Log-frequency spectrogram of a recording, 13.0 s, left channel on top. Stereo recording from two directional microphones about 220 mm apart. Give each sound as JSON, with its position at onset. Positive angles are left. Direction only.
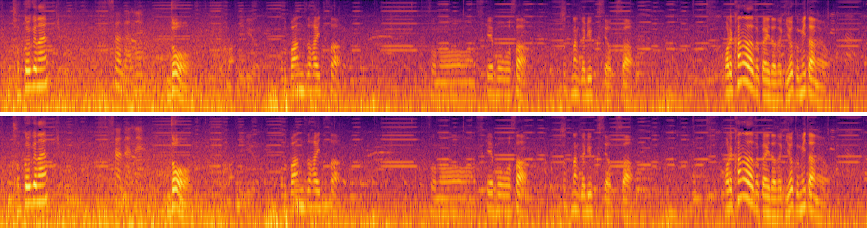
{"t": 0.2, "sound": "speech", "side_deg": -5}
{"t": 1.5, "sound": "speech", "side_deg": 15}
{"t": 2.5, "sound": "speech", "side_deg": -10}
{"t": 4.2, "sound": "speech", "side_deg": 0}
{"t": 6.6, "sound": "speech", "side_deg": -5}
{"t": 10.9, "sound": "speech", "side_deg": 5}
